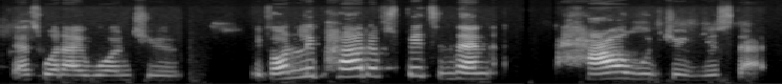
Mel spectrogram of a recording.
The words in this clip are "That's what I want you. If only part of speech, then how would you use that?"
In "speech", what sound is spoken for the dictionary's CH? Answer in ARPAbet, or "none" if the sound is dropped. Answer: S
